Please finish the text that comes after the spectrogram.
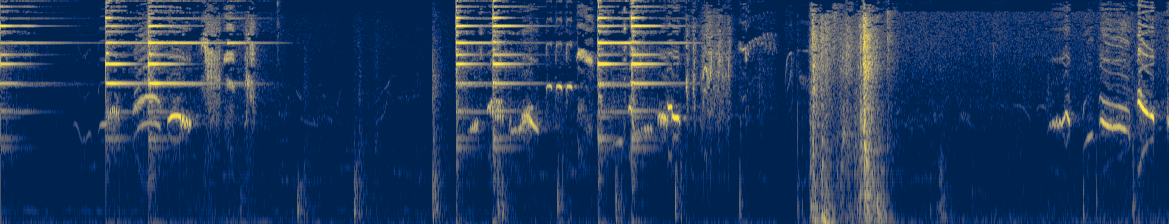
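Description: A house door clunks and creaks open after the doorbell rings in a few chime-like tones and scattered knocks, fairly clear, with no one speaking.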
